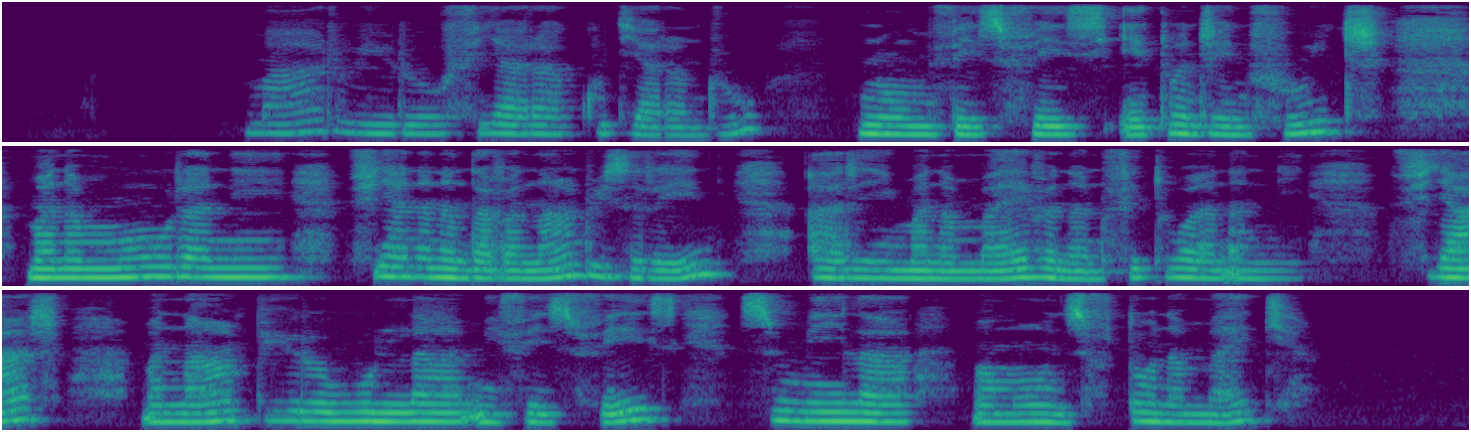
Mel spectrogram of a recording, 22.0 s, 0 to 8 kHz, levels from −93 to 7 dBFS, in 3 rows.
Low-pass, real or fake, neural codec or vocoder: 7.2 kHz; real; none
